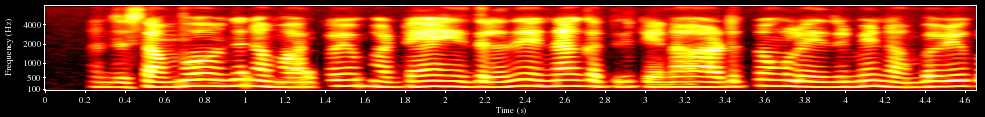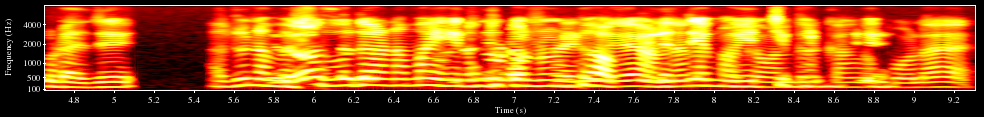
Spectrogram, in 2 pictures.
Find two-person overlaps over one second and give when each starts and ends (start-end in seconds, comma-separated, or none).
6.6-8.8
